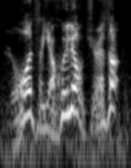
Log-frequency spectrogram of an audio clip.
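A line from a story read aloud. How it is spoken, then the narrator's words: Shouted. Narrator (Chinese): 三树吼道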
